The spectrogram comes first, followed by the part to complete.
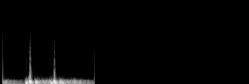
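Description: Deep edited sound-effect hit: two heavy low thumps about a quarter second apart over a short rumble, cut off abruptly after about a second.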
